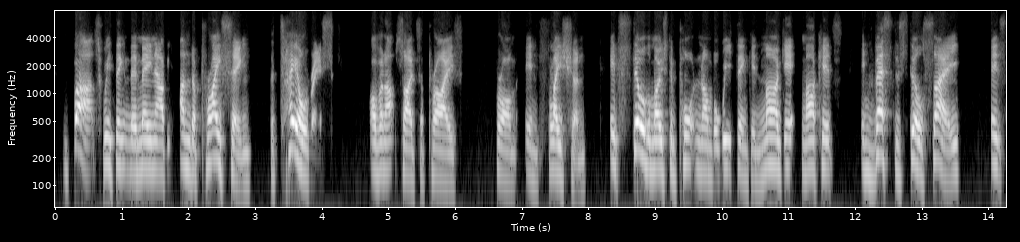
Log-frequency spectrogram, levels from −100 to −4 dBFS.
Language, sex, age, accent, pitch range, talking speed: English, male, 40-59, British, 135-175 Hz, 130 wpm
